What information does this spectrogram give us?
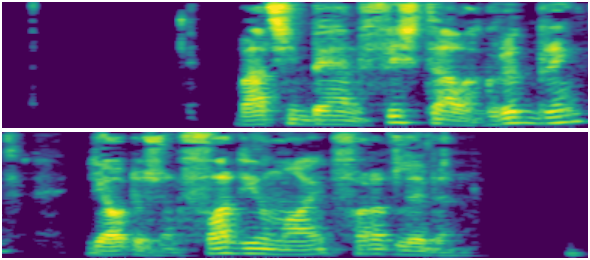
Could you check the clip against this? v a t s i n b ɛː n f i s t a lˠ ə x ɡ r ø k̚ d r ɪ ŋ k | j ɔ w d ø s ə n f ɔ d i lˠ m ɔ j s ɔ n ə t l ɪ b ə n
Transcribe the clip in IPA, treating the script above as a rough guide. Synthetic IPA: ʋ a t s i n b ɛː n f i s t a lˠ ə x ɡ r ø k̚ b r ɪ ŋ t | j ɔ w d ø s ə n f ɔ d i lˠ m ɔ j f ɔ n ə t l ɪ b ə n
